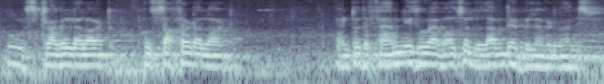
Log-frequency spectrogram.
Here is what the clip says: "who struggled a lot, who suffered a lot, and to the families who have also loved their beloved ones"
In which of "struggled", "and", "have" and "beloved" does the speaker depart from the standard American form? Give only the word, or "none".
none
